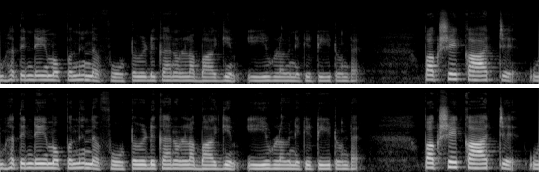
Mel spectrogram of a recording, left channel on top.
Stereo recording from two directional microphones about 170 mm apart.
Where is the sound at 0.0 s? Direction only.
30° right (ahead or behind).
